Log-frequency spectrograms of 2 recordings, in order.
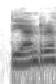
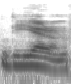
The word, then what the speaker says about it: De'Aaron: I said DeAndre. Sorry, DeAndre. Sorry, guys. It's De'Aaron. Okay, now is this you playing with me or Oh, you keep saying DeAndre. It's De'Aaron.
